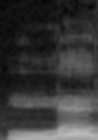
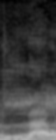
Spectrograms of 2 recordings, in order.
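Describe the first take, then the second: First: The L is made further back in the throat. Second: The L is made toward the front of the mouth. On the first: The speaker calls it right. "a little bit further back in the throat" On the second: The speaker calls it wrong. "instead of la, la, la, like we might see in Spanish"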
